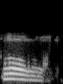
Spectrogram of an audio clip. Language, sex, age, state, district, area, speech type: Gujarati, male, 60+, Gujarat, Aravalli, urban, conversation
